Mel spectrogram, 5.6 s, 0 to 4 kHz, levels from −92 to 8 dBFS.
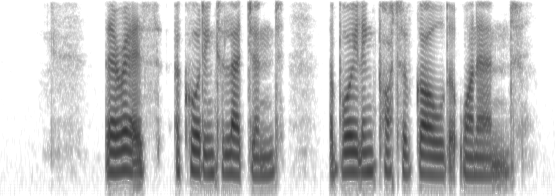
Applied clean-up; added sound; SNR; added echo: none; none; none; none.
